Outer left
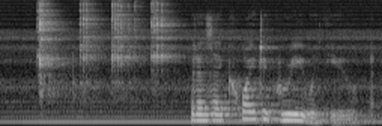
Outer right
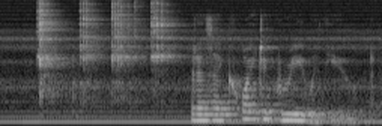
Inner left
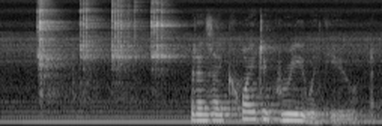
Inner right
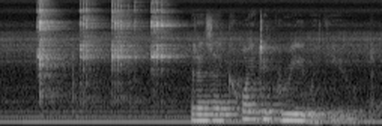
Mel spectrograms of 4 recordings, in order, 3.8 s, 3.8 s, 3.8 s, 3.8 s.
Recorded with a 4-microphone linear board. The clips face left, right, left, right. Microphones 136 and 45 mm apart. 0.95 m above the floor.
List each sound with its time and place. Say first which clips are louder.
0.4 s a camera shutter: outer left 1 dB, even; 30° right (ahead or behind), 1.7 m
1.9 s a woman speaking: outer left 4 dB, inner left 5 dB; 30° left (ahead or behind), 0.6 m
